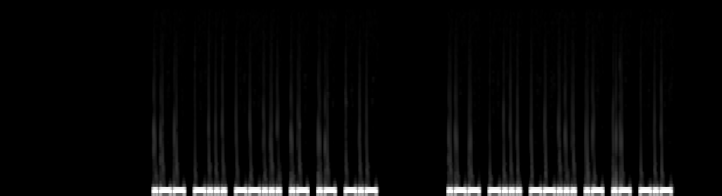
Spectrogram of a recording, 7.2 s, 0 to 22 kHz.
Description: Morse code, heard as a keyed tone, about 36 wpm, 700 Hz. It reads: WB7AAK WB7AAK
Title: USA Call Signs - 6 Characters - Repeated 2x - 35wpm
